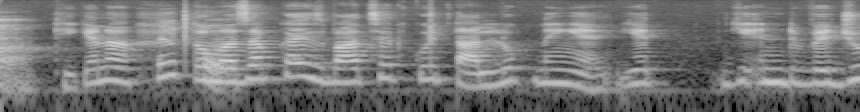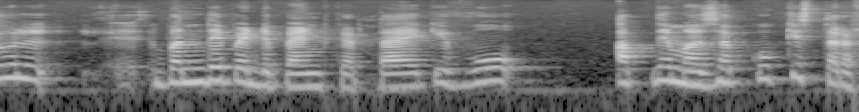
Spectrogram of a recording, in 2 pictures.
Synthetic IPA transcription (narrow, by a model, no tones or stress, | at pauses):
ʈʰiːkɦɛnaɪt̪omɐzɦəb̚kaɪs̬baːt̪sekoːit̪aːlːʊqnɐɦĩɦɛːje | jeɪ̃ɳɖɪʋɪd͡ʒuəlbɐ̃nd̪epeɖɪpɛ̃ɳɖkɐɾt̪aɦɛkeʋoː | ɐpnemɐzɦəb̚kokɪst̪ɐɾəf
